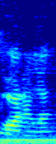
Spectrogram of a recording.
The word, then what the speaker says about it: Wanderlust: It's Wanderlust, you know. Oh, okay. It's just with an A instead of an O.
